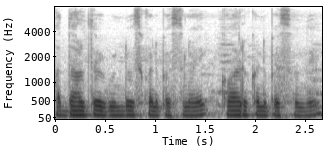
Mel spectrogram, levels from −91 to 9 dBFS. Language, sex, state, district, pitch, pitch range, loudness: Telugu, male, Andhra Pradesh, Srikakulam, 115 Hz, 110-120 Hz, -16 LUFS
